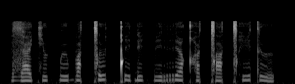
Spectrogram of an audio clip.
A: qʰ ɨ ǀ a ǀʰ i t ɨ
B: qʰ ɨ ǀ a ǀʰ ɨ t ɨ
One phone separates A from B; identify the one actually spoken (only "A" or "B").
A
